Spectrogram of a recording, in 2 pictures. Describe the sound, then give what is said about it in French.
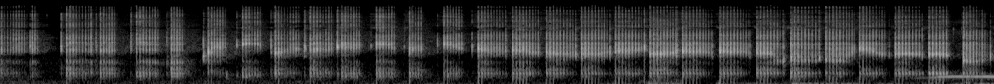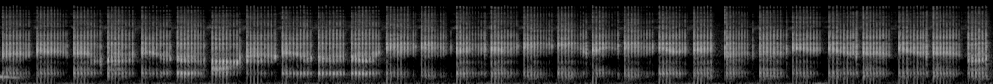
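A jaw harp from Vanuatu plays a fast, steady stream of buzzy plucked twangs, its bright overtones shifting up and down like a twanging voice, loud and continuous with no talking. “Un choix très rebondissant, une guimbarde des îles Vanuatu, où on n'entend quasi plus que le rebond.”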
